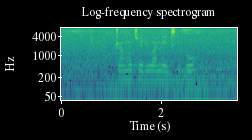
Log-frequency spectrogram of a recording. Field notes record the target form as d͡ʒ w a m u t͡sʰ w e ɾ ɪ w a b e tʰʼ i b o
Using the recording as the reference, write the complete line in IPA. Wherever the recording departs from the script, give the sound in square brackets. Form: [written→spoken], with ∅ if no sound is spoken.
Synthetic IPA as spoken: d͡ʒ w a m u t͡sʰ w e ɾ [ɪ→i] w a [b→m] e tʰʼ i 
